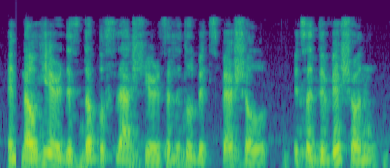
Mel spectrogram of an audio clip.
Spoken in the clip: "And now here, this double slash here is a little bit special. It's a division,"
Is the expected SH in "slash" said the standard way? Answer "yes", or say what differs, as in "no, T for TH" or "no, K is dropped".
yes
